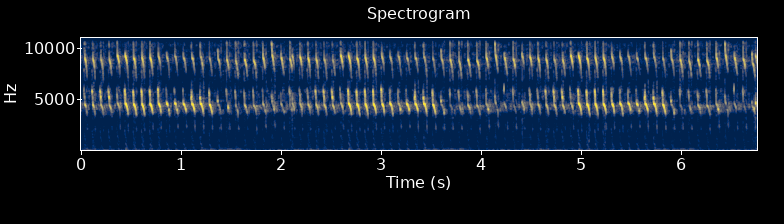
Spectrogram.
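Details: Pied fantail singing in a steady stream of quick, high, sharp notes, about four per second, with slight wavering in pitch throughout.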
